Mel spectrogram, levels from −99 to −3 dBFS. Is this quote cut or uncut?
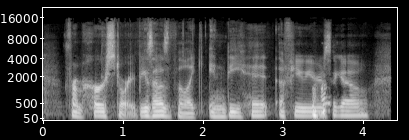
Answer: uncut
